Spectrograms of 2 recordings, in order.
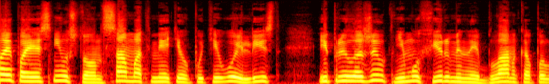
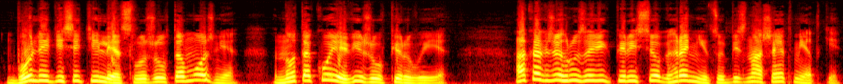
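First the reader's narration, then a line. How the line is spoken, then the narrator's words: After laughter. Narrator (Russian): Отсмеявшись, он сказал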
